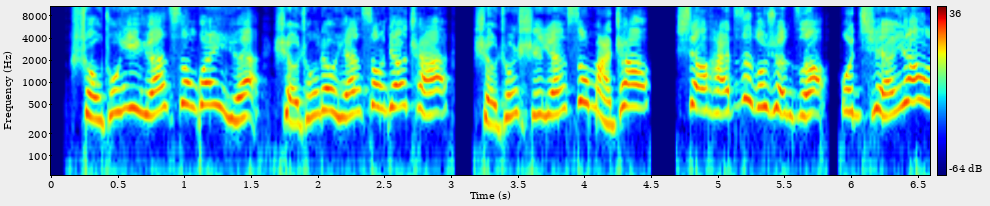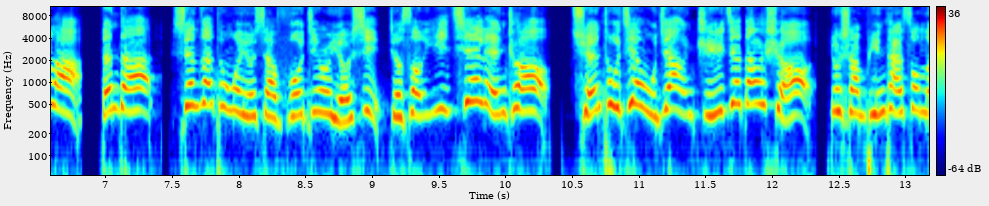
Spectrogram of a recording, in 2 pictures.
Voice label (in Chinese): 萝莉御姐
